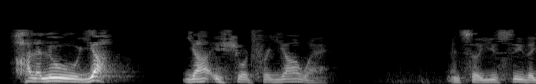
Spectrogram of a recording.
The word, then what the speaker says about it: Yahweh: So that's part of the reason why we believe that the four consonants, the sacred tetragrammaton, is pronounced Yahweh.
